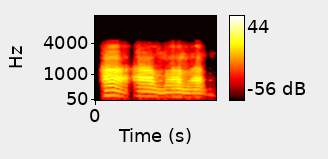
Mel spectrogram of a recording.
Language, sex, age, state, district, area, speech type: Sanskrit, male, 18-30, Karnataka, Uttara Kannada, rural, conversation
